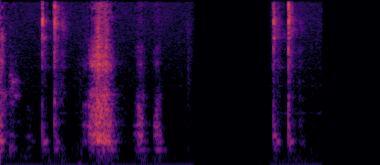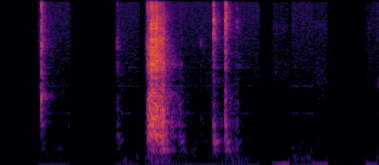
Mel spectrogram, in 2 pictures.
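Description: Scattered clicks and taps of a computer keyboard and mouse as screen sharing is started, a handful of separate strokes with the loudest about four seconds in, heard over a video call with dead silence between them.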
